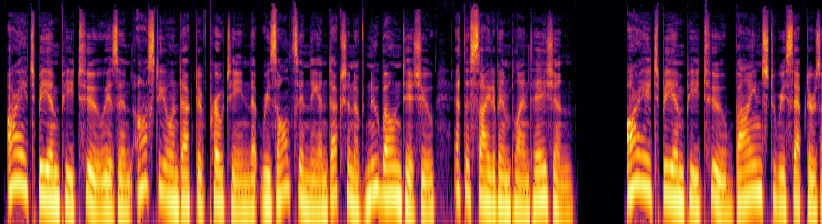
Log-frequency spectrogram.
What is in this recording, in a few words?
female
